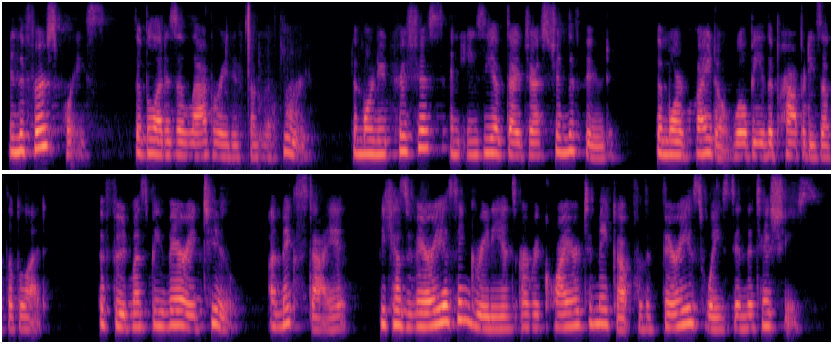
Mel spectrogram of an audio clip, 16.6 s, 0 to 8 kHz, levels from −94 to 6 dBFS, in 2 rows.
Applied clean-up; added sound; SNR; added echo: neural mask model DeepFilterNet 3.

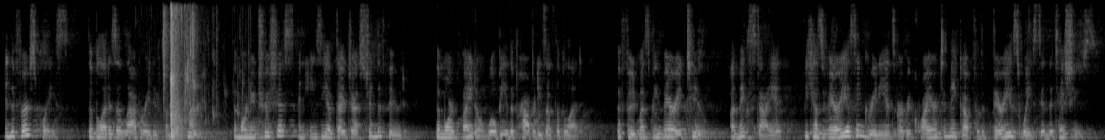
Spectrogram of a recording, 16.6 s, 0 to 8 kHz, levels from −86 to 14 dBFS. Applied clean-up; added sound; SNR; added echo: none; Bathtub (filling or washing) / Water / Splash, splatter; 1 dB; reverberation time 1.7 s.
